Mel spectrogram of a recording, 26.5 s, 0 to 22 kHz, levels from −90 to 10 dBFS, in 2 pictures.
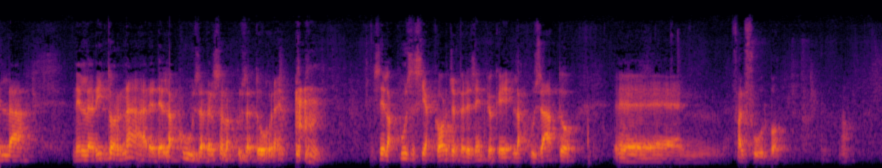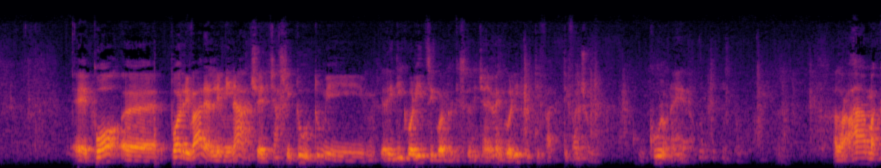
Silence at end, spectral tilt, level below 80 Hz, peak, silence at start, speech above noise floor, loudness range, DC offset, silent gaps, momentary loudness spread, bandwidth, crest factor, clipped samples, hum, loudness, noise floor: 0 s; -4 dB/octave; -84 dBFS; -2 dBFS; 0 s; 26 dB; 11 LU; under 0.1%; none; 22 LU; 13.5 kHz; 22 dB; under 0.1%; none; -22 LUFS; -48 dBFS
